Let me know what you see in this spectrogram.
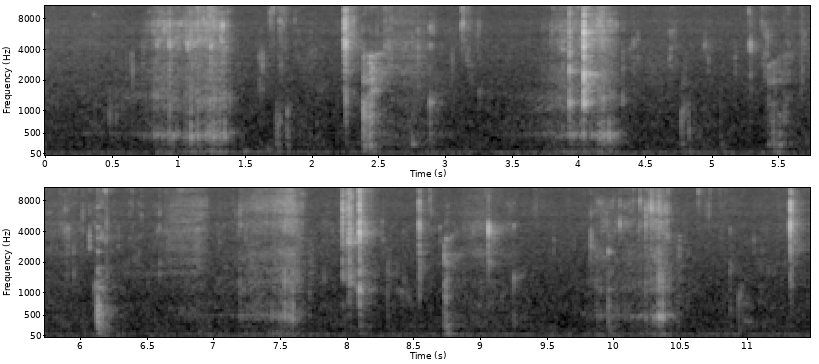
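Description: Close-up chewing and eating mouth sounds from people eating a meal of rice, pork and vegetables, with irregular short clicks, smacks and occasional crunches.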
